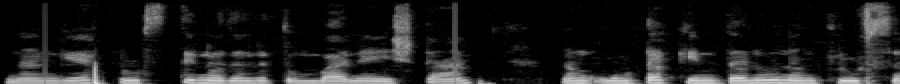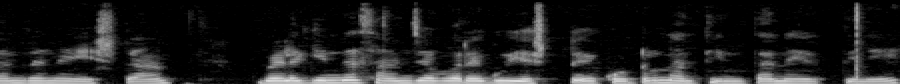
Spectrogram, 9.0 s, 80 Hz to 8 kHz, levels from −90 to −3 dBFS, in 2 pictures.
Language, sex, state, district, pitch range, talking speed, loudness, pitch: Kannada, female, Karnataka, Shimoga, 200-225 Hz, 140 wpm, -24 LUFS, 215 Hz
